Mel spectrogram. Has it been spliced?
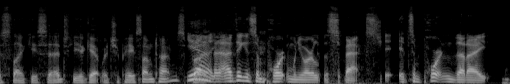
yes; 4 cuts; at 1.4 s, 2.1 s, 3.2 s, 3.8 s

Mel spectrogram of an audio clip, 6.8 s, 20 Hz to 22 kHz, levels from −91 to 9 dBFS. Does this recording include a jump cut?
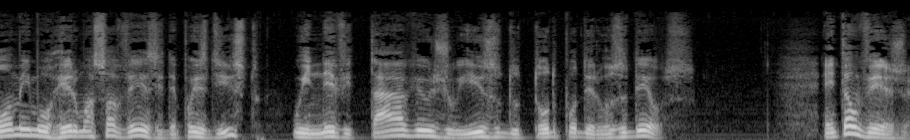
no; 0 cuts

